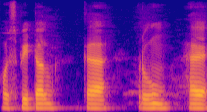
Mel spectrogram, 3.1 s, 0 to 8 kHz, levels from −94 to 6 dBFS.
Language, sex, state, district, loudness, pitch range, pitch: Hindi, male, Bihar, West Champaran, -19 LUFS, 115-120 Hz, 120 Hz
